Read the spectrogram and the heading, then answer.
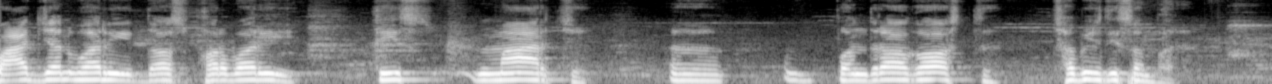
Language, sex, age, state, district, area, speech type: Maithili, male, 30-45, Bihar, Sitamarhi, rural, spontaneous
